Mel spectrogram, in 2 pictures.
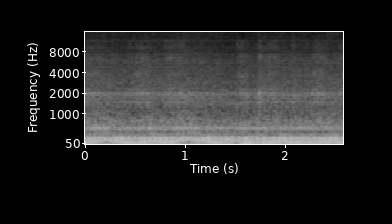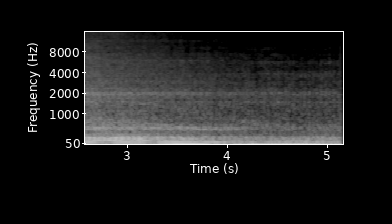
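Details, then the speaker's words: Peugeot 3008 1.6 HDi diesel, EGR and turbo already replaced, P0339 intermittent engine-speed signal: low drone under acceleration that falters and sags midway; crankshaft position (TDC) sensor dropping signal, possibly dirty. "après effacement et plusieurs essais du véhicule qui présente toujours les mêmes symptômes on a le p0339 signal régime moteur signal temporairement erroné ou absent donc on a le capteur PMH qui est défaillant et qui cause ces troubles à l'accélération"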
